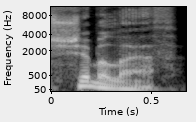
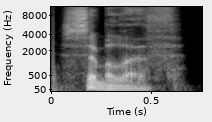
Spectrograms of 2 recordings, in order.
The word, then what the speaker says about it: Shibboleth: "Pronounce the word Shibboleth," they demanded. But the Ephraimites could not say it right. They said Sibboleth, a tiny linguistic slip that meant life or death.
